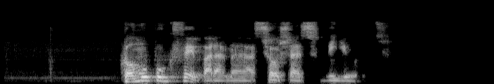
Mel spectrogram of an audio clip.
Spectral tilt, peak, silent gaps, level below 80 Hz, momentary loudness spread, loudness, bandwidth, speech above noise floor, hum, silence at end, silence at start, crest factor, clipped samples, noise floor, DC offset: -4.5 dB/octave; -2 dBFS; 3.68-3.74 s; -56 dBFS; 10 LU; -18 LUFS; 7.8 kHz; 37 dB; none; 1.1 s; 1.2 s; 20 dB; under 0.1%; -55 dBFS; under 0.1%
